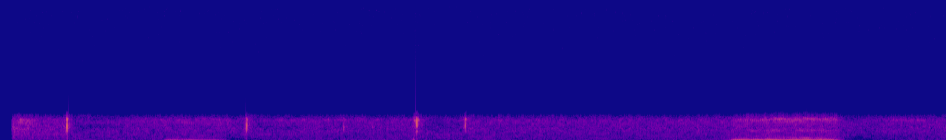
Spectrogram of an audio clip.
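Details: Staffordshire bull terrier puppy asleep after a hard day of chewing, giving one deep, rumbling low snore near the end after a fainter short breath earlier, in a quiet room with a few small clicks.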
